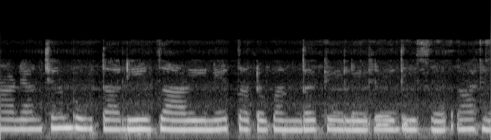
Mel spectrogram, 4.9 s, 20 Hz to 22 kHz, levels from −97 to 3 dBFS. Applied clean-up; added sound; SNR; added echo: none; none; none; none.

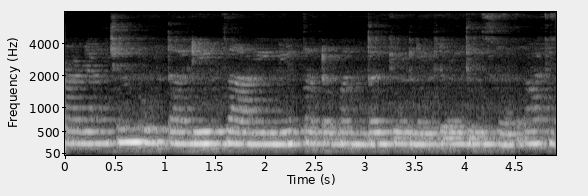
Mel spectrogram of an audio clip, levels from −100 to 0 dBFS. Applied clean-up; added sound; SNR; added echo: none; none; none; reverberation time 0.9 s.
